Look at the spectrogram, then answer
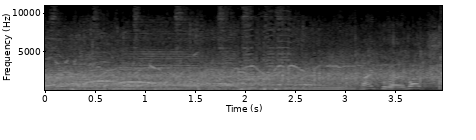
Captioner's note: cheering, applause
